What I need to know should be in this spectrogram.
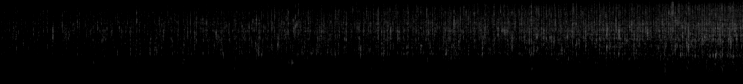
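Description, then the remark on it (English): Water trickles and splashes steadily down a great slab of sandstone, a continuous bright hiss of running water that swells slightly louder over time, with no voices present. “Listen to that water coming down that great slab of sandstone there.”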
